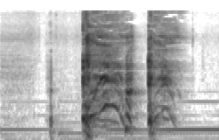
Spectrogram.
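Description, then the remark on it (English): Two harsh coughs in quick succession, preceded by a small throat catch, with a faint steady hum in the background and no talking. “And excuse me, I've got a cough.”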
